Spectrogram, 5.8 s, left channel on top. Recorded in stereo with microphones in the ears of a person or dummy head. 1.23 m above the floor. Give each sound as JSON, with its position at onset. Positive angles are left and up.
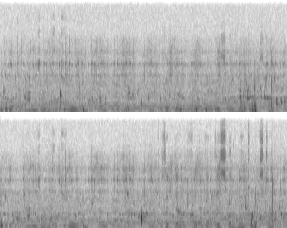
{"t": 0.5, "sound": "a woman speaking", "side_deg": -5}
{"t": 3.2, "sound": "a man speaking", "side_deg": -50}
